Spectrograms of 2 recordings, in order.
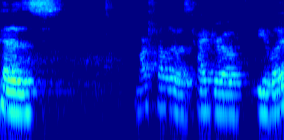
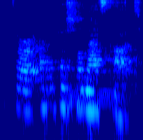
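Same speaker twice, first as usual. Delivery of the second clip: normal talking voice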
